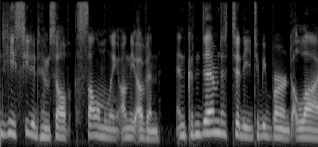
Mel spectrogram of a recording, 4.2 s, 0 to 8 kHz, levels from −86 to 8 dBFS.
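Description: Nothing's wrong with this bit of speech; it has simply been through a call's microphone processing, so the deepest bass is trimmed away and nothing reaches above 8 kHz, which is just how that path normally sounds.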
